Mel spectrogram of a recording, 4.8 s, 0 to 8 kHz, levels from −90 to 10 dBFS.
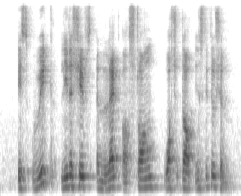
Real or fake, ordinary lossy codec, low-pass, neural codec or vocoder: real; none; 7.2 kHz; none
